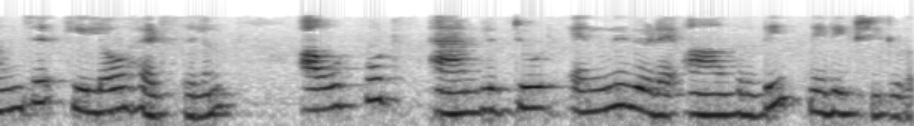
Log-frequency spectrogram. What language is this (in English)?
Malayalam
